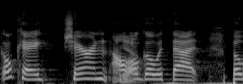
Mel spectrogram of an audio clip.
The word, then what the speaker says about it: Charon: we say Pluto and Charon uh-huh and there's Karen people take Karen or cheran or cheer on or sharone or whatever right and so Sharon is the way that Allen Stern from New Horizons pronounces it and that's good enough for me yeah right yeah the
